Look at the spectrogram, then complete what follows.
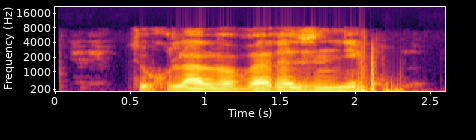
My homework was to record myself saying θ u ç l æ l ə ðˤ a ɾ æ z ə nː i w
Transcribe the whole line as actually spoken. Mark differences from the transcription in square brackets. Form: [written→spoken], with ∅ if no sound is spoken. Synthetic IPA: θ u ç l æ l ə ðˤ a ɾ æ z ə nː i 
